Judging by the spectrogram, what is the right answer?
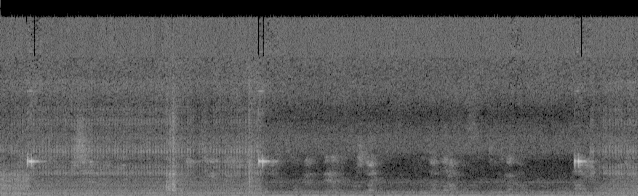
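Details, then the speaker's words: Electric fan motor, opened with the cover off, just after lubricant and fresh grease were applied to the shaft that had been stuck with old grease: switched to low, the previously seized motor turns with a quiet, steady low hum and no grinding or squeal. "약통 스위치를 켜 주니 꿈쩍하지 않았던 모터가 회전을 합니다"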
